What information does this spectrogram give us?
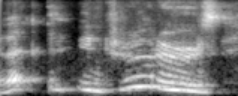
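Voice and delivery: high, loud mock-drunk alarm; hammed-up drunken henchman raising the alarm; drunk goon. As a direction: sound a sozzled alarm, then cry out. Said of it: "you see the drunk Goonies going".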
